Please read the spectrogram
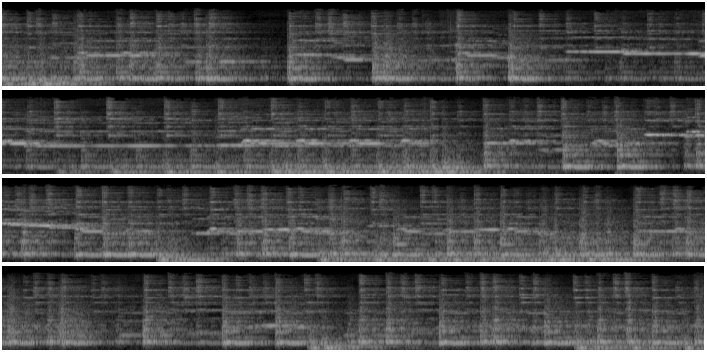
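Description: Kawagoe matsuri-bayashi festival music: a bamboo flute melody over steady strokes of taiko drums, the small shime-daiko and the large ōdō on its stand.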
